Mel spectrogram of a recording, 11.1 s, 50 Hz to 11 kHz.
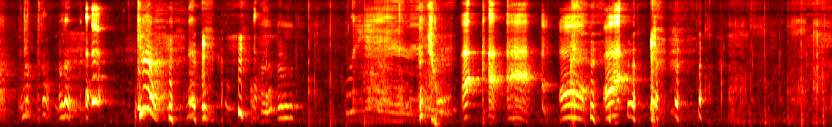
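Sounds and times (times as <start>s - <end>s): hearty breathy laughter: 7.6s - 9.6s.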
